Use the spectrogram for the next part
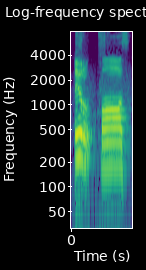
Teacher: را ساکن ہے، ما قبل کسرہ ہے، لیکن جو را کے بعد کا حرف ہے وہ حرف مستعلیہ ہے، جن کو موٹا پڑا جاتا ہے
